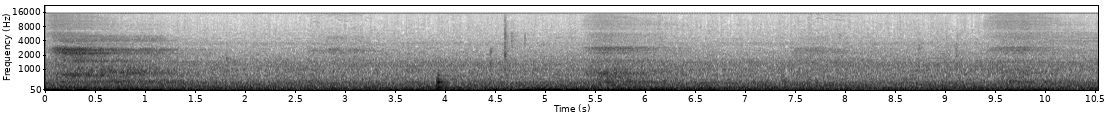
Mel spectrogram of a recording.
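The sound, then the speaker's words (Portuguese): Slow, deliberate breathing with airy exhales of about five seconds each that rise and fade over a low steady background hum. No one speaks. “Você exala em cinco segundos.”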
